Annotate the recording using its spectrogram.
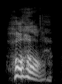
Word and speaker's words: Hohl: Sorry, how do you say that? – H-O-H-L. – Oh, Hall. – Hall. – Oh, that's easy.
